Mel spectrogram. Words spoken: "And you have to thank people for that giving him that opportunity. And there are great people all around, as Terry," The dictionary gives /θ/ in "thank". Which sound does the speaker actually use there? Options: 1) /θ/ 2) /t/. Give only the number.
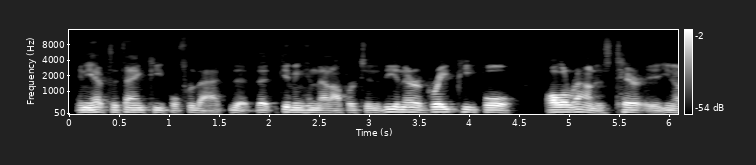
1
